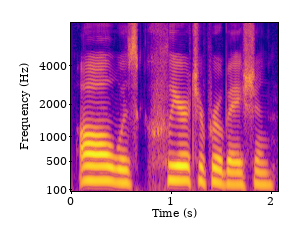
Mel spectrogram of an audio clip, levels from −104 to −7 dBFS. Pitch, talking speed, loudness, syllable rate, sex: 185 Hz, 145 wpm, -15 LUFS, 3.6 syllables/s, female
